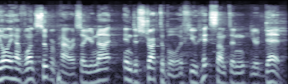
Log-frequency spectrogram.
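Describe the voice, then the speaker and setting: A man's fairly quick speech, with ordinary pitch variation, comes through noticeable background noise. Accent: American. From South Jersey, US (Jersey Shore). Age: 20s. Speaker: professional football player. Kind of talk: casual interview chat. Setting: live show with audience in a bar.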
